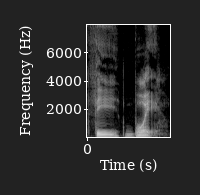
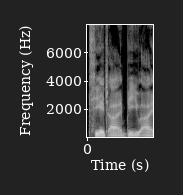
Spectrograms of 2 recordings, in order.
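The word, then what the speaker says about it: Thi Bui: It's called The Best We Could Do, an illustrated memoir by a writer by the name of, I believe it's pronounced Thee Bui, Thibui.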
